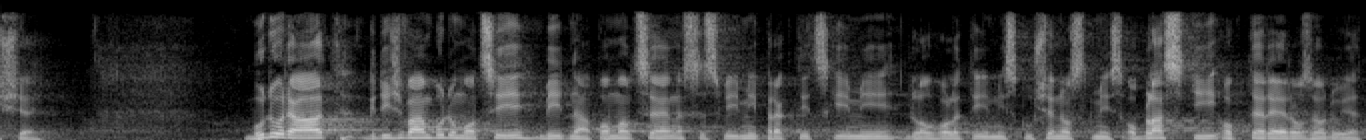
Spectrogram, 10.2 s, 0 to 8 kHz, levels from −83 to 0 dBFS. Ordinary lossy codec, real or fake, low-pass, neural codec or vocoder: MP3, 64 kbps; real; 7.2 kHz; none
